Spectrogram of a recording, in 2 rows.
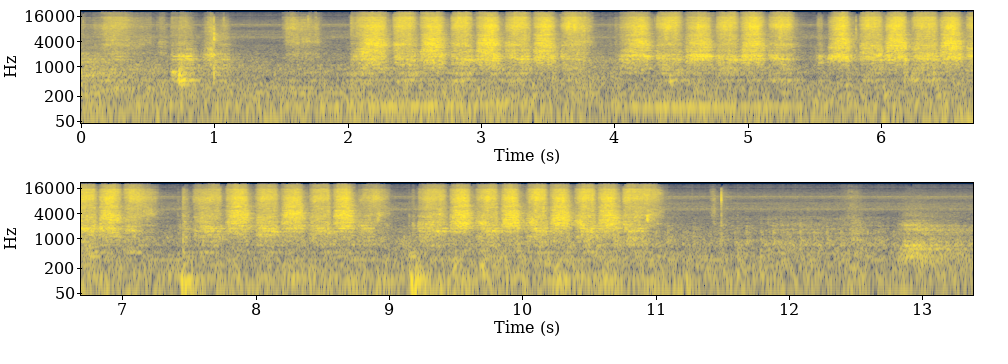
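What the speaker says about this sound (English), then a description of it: "Now we take our fine paper. Go ahead and get it smoothed up a little bit." Fine sandpaper smoothing a rusty 1952 Harley-Davidson 74ci panhead cylinder head, a close hissing rub in fast back-and-forth strokes that run in several bursts separated by brief pauses.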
